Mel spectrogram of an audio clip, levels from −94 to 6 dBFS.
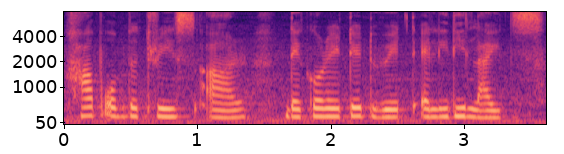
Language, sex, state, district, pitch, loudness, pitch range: English, female, Arunachal Pradesh, Lower Dibang Valley, 210 Hz, -15 LUFS, 200-225 Hz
